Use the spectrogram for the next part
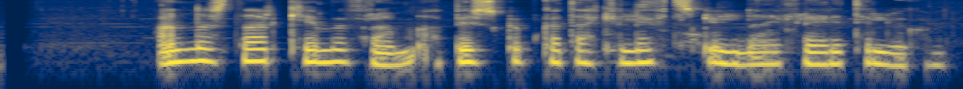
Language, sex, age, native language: Icelandic, female, 30-39, Icelandic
